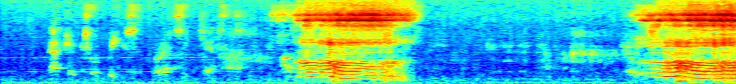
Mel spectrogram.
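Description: Two loud, harsh, vibrating snores on the in-breath about three and a half seconds apart, with soft rustling noise in between.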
